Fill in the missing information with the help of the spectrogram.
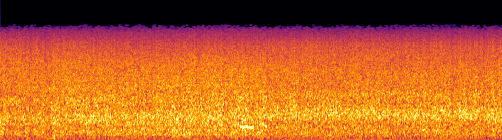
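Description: Waterfall pouring down a rock face into a shallow pool: a steady, even rush of falling water.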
